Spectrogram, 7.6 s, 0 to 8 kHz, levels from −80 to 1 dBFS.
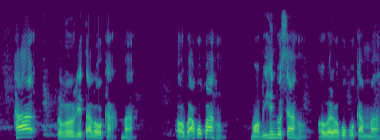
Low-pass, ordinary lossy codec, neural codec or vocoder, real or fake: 7.2 kHz; none; none; real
